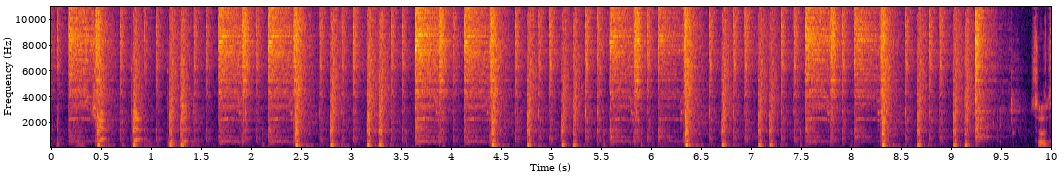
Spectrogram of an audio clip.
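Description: Electronic drum kit played with sticks: a steady, repeating sticking pattern of hi-hat notes in threes, snare hits and doubles, played slowly. The playing stops just before the end.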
